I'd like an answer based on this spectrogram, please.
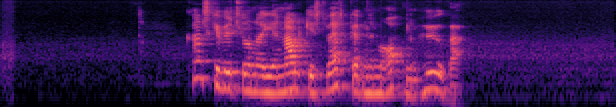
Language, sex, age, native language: Icelandic, female, 70-79, Icelandic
